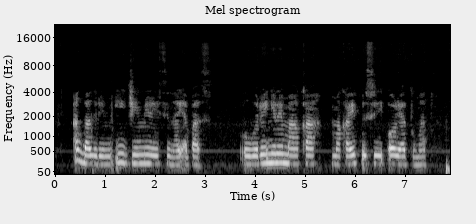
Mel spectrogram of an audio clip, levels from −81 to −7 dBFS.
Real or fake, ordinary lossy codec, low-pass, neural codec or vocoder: real; AAC, 48 kbps; 14.4 kHz; none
